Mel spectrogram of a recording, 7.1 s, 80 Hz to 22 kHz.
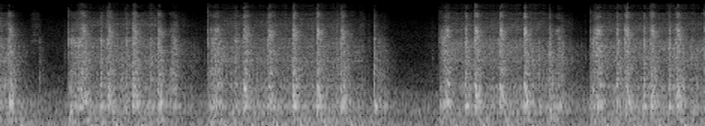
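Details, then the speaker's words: Yamaha TW200 single-cylinder, running fine beforehand: with an intake plug pulled to create a large vacuum leak, it cranks in repeated bursts but won't start. Covering the leak lets it run. "All right, so now we have a pretty good sized vacuum leak in there. We'll go ahead and try to start it."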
